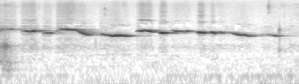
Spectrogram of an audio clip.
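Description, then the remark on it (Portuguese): A person whistles a slow, flowing melody, the single clear tone gliding gently downward in two long phrases with no talking. “é incrível porque tu podes até tocar eh, Mozart ou assobiando”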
